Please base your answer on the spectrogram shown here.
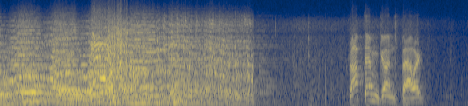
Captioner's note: men grunting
